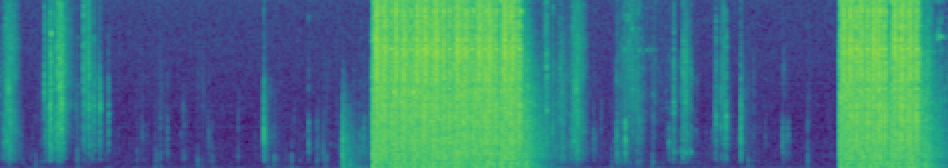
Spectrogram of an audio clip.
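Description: Gunfire in the video game PUBG, two long loud bursts of rapid automatic fire separated by quieter game noise and clicks.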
